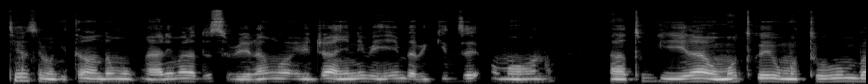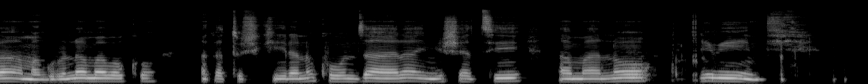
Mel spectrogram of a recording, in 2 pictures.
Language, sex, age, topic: Rundi, male, 36-49, education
